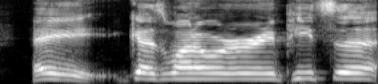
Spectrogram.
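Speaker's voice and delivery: mock very high, carrying yell. Retelling how a friend's dad called down the stairs: imitating someone yelling. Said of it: "he yelled down the stairs".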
